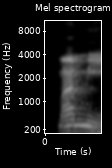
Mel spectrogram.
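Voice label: "mami", Malay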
